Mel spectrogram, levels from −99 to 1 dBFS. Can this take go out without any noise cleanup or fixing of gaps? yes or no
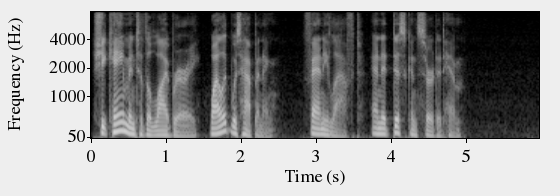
yes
